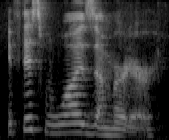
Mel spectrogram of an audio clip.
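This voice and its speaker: A measured, reassuring father from a children's novel, read by a woman. The voice is bright and clear-edged, reasoning calmly with his child. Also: lowish voice, heavily acted. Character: calm reasoning father, middle-aged man.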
